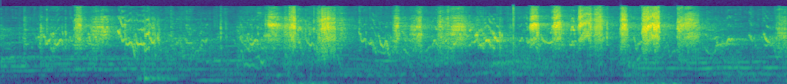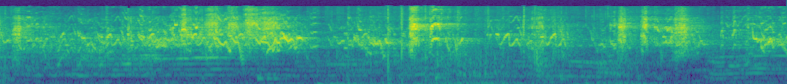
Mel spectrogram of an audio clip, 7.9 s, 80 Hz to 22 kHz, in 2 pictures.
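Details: Group of budgerigars feeding together on soft food, recorded 3 October 2023, producing loud overlapping chirps and warbles in waves, interspersed with low thumping knocks.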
